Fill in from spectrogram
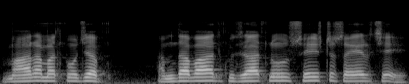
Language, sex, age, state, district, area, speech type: Gujarati, male, 60+, Gujarat, Ahmedabad, urban, spontaneous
